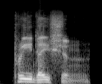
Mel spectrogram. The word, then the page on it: predation: British English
